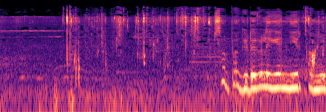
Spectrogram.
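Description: Water splashes as a hand dips into a bowl.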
